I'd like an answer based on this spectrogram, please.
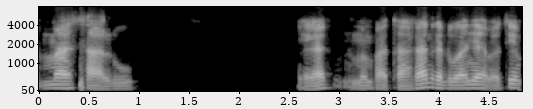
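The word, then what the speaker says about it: مَثَل: juga karimah, bi fathihima, dengan memfathahkan keduanya, maksudnya mim dan sa tadi berarti dibacanya masalu, ya kan, memfathahkan keduanya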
